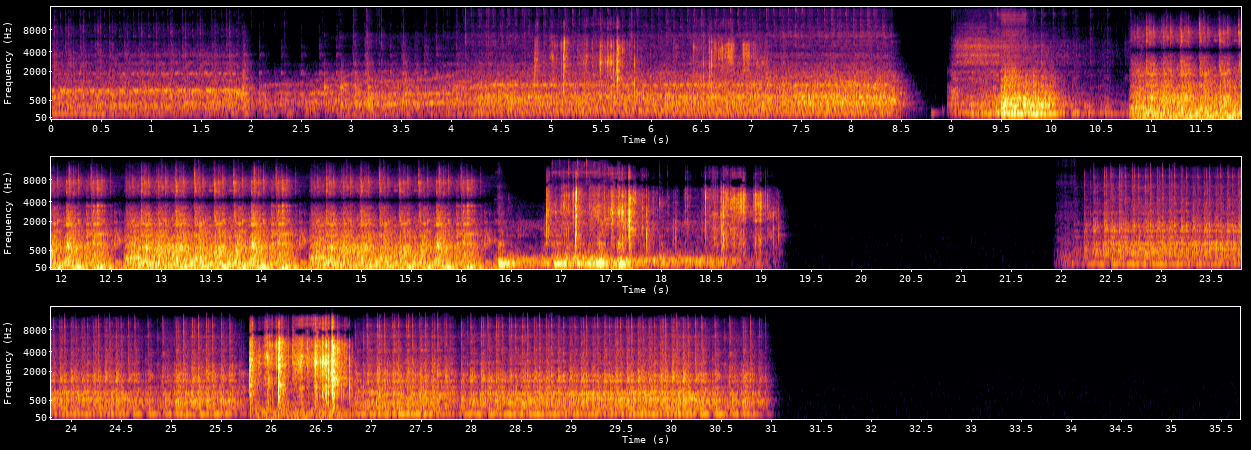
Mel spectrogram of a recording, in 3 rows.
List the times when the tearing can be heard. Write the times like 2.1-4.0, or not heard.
4.8-7.3, 16.8-19.2, 25.8-26.8.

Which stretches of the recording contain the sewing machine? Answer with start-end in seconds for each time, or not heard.
0.0-18.8, 21.9-31.0.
